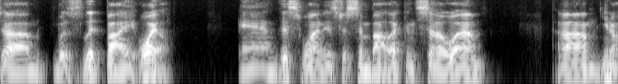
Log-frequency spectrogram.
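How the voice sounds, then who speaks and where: Study leader, male, lower voice, relaxed rambling explainer; dull lo-fi recording. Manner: relaxed, rambling with many fillers. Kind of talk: informal teaching talk.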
